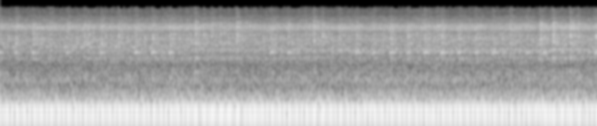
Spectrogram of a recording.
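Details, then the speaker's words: Farmall Cub tractor engine test fire after piston ring install, oil primed by hand-turning, choked: deep steady even idle, no knocks or misses, not smoking, though slight antifreeze leak at head gasket; normal idle. "and it sounds good not smoking"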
